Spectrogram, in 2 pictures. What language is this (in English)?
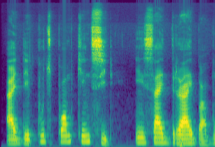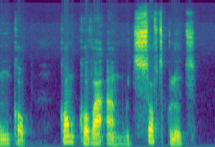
Nigerian Pidgin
